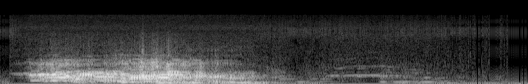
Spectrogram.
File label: death, bug; scourge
